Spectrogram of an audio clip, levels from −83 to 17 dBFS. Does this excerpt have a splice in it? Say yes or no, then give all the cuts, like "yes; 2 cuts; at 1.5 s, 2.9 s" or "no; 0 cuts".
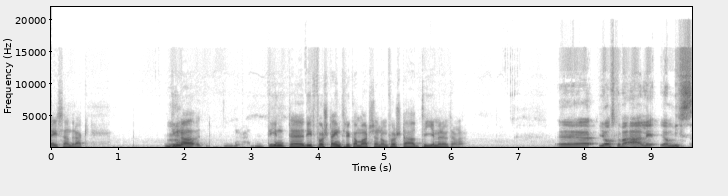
no; 0 cuts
